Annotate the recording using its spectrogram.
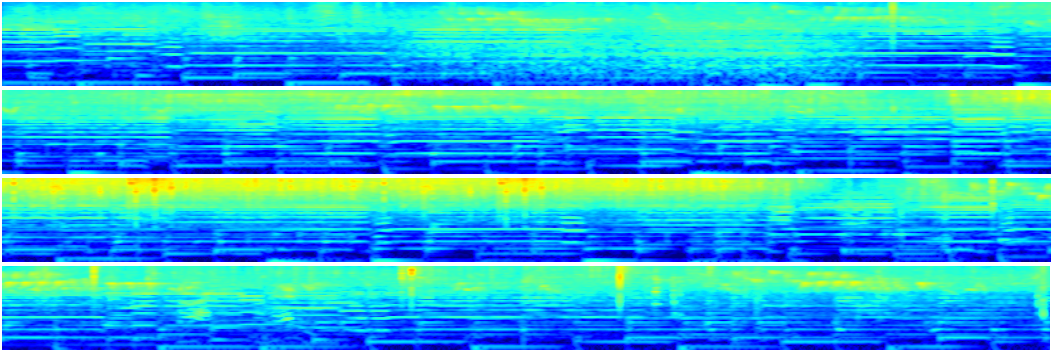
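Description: Pieces of buffalo tongue frying in a cast-iron skillet over a campfire. The sizzle is loudest for about seven seconds in the middle, with a shorter burst about four seconds in. Background music with a steady bass line plays throughout.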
